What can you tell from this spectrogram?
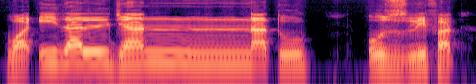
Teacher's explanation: On the Noon we make Ghunna as there is Shadda sign. The Ta has a Dhamma, so we say وَإِذَا الْجَنَّةُ أُزْلِفَتْ Za we read in bit hard sound, on the Ta again we make Shiddat and Hams quality.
